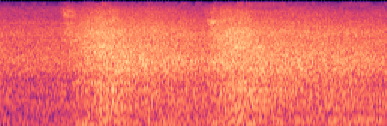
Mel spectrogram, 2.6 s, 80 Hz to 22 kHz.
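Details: 1999 Chevrolet Suburban 5.7 V8, previously a crank no-start from a stripped distributor gear, now running after a new distributor was fitted; engine pulls up cleanly through a quick rev and holds smooth and even with no miss or knock, sounding healthy.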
